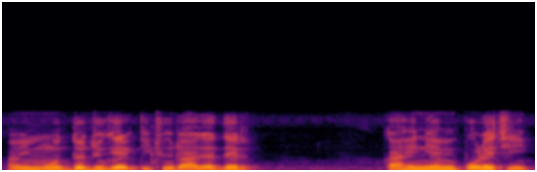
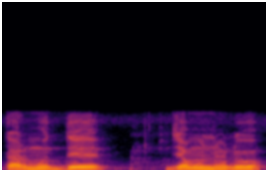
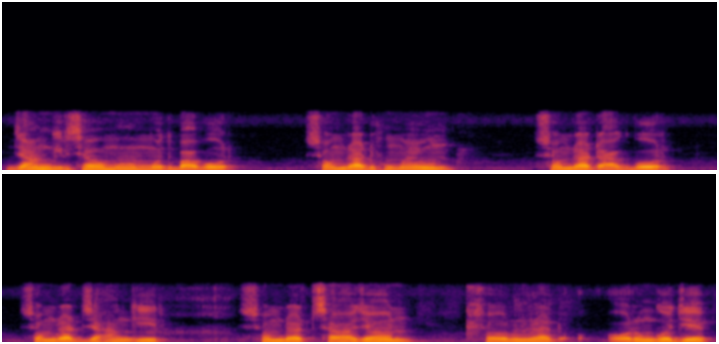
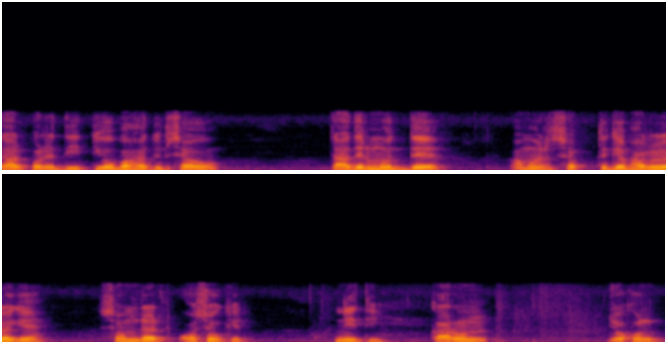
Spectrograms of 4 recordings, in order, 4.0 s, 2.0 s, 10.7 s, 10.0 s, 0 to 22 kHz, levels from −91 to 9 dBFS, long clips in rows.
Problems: constant background noise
